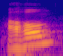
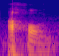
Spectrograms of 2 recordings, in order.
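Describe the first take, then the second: First: The word begins smoothly on the vowel. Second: The word begins with a glottal catch. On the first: "Instead of ahom" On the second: "if a word begins with a vowel, then it begins with a glottal stop"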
